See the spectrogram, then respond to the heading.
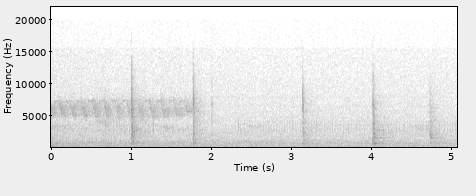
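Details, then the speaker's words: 2017 Subaru Outback with parasitic battery drain and power window fault: faint sharp clicks roughly one a second from driver door, current jumping to 12 A then back to 1 A; driver-side door module suspected staying awake. "there you go you hear the click 12 amps and it clipped off back to one amp"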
